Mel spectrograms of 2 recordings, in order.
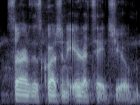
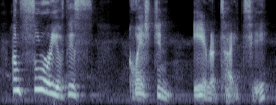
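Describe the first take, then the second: First: It is said in the speaker's normal accent. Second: It is said in a put-on Kiwi accent.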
